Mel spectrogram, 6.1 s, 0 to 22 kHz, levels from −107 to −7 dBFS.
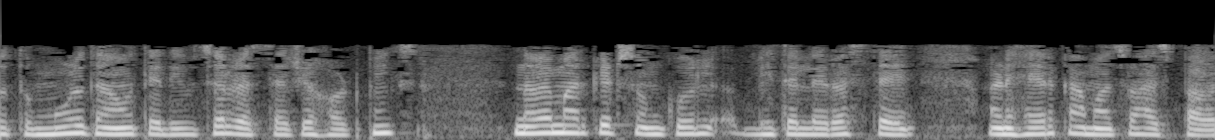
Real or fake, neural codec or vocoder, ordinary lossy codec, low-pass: real; none; MP3, 24 kbps; 7.2 kHz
